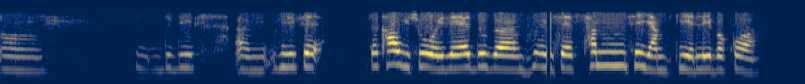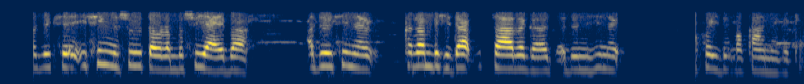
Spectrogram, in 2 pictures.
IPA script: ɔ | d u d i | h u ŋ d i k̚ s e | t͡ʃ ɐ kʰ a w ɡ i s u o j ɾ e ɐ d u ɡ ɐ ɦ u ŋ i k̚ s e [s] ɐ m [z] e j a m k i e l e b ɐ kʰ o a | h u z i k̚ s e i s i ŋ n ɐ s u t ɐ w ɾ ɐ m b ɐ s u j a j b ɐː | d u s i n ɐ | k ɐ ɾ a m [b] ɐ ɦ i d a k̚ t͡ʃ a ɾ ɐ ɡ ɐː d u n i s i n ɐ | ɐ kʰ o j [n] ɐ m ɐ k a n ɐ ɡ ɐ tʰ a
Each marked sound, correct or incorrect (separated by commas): correct, incorrect, correct, incorrect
